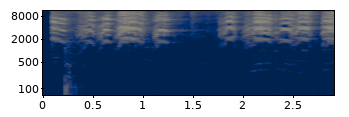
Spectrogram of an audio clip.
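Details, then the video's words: Parrots in the trees give loud, harsh, overlapping squawks in repeated bursts, several birds calling at once with a brief lull midway, outdoors. "The sound of parrots in the trees"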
